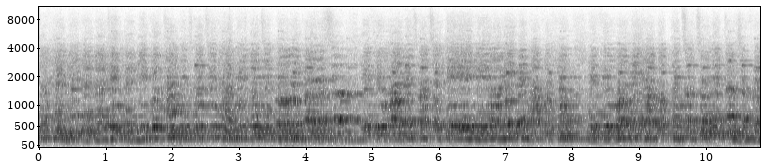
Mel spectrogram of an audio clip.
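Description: Mixed-voice high school choir singing a carol, many voices sustaining notes together without a break.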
